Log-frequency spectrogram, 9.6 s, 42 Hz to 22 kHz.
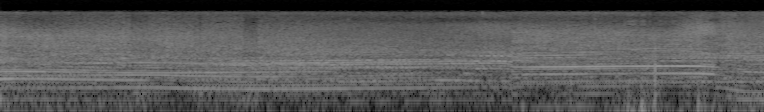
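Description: GT3 race cars, an Azura car and a BMW, battle at Le Mans with a continuous droning engine note that holds steady and slowly shifts in pitch as they run close together, loud and without talk.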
